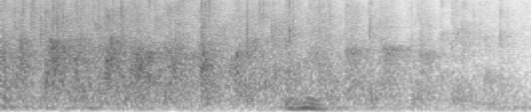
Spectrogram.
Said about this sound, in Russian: По-моему, случилось чудо. Мне кажется, это достойно аплодисментов. Вам так не кажется?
